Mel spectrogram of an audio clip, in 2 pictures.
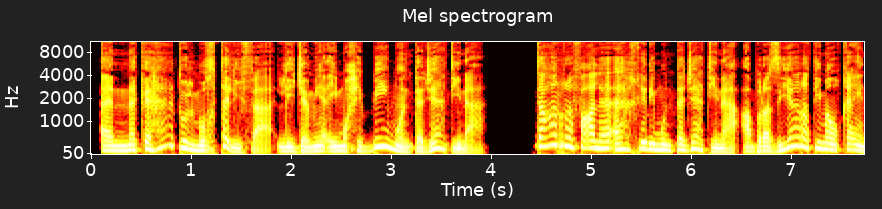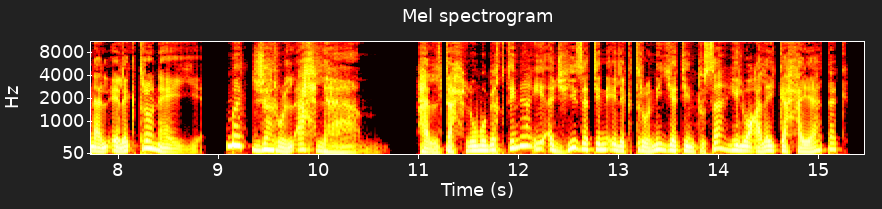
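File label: AR General, Arabic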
